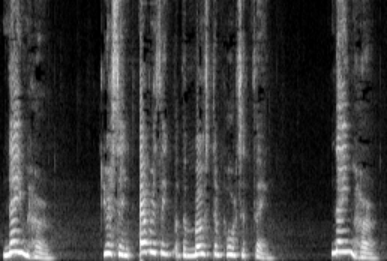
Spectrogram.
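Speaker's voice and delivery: loud, insistent demand; urgent cry. A narrator's reading. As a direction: demand the name impatiently. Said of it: "cried Missus Coulter".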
